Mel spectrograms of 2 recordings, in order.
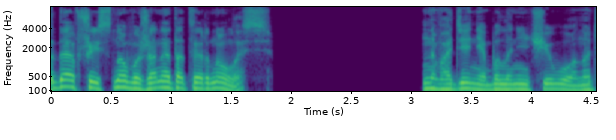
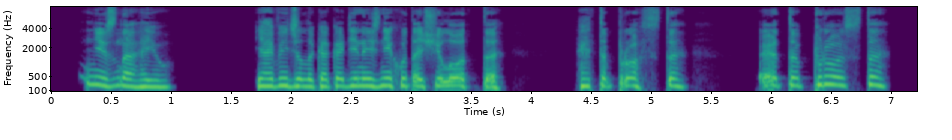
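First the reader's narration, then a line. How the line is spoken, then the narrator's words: Trembling, struggling for composure. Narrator (Russian): попыталась взять себя в руки и ответила дрожащим голосом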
